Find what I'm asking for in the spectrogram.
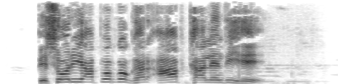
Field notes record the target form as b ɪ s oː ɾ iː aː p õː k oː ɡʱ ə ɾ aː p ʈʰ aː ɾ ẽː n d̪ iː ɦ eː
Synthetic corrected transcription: p ɪ s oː ɾ iː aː p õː k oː ɡʱ ə ɾ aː p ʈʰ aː l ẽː n d̪ iː ɦ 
